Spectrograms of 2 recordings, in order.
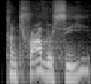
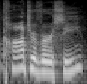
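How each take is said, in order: First: It is pronounced in the British way. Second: It is pronounced in a non-British way.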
